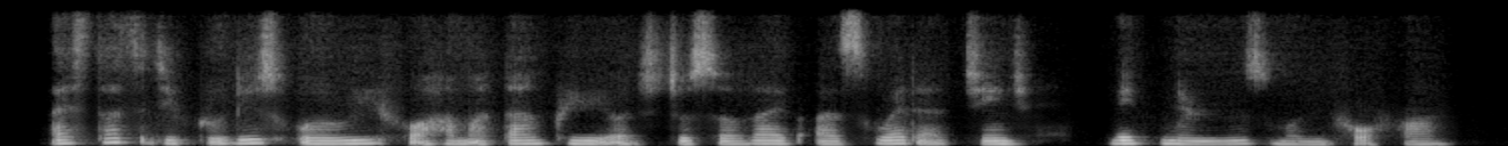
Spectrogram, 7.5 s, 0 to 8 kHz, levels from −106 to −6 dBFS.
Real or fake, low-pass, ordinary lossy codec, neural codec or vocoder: fake; 7.2 kHz; none; codec, 24 kHz, 0.5 kbps, DualCodec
